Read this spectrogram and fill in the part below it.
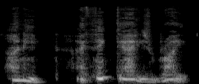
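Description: Guy doing a worried protective mom in an audiobook, soft and husky, placating. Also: mid-range voice, sing-song, a little slow, pitched above the performer's own voice, heavily acted. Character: protective, soothing, defensive mother of a schoolboy.

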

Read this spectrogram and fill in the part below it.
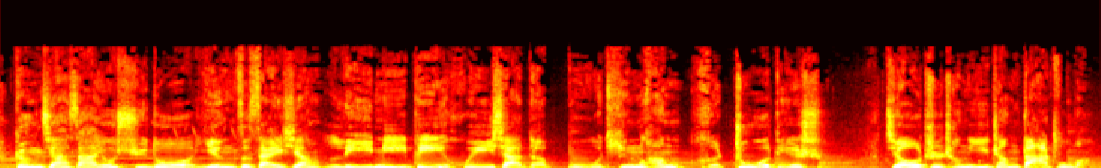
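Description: A man narrating a martial-arts novel as a dramatic audiobook, with a measured, expressive storyteller's delivery. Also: a little high. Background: background music.

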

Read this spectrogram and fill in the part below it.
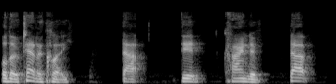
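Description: Male podcast guest, lots of vocal fry, informal and conversational. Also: medium pitch, normal speed, bright, forceful tone. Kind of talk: casual chat.

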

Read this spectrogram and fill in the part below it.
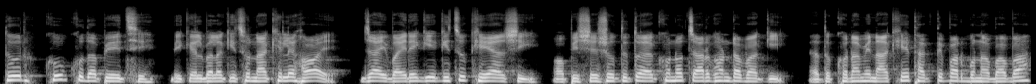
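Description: A man's voice: on the high side, a little fast, lightly acted. A man voicing a kind, educated office worker in a cartoon, speaking courteously and helpfully. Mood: hungry, casual. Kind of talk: animated cartoon dialogue.

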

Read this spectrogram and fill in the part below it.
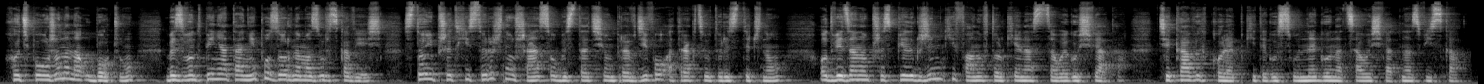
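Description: A woman reading a scripted educational history narration in a measured, articulate storytelling manner. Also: on the low side, steady tone, reverberant. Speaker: podcast narrator.

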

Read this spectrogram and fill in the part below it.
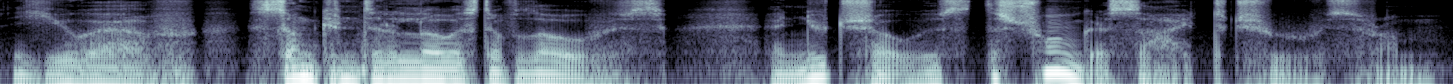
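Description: A deep, husky demon lord, acted by a man, speaks slowly and closely in an ASMR roleplay. He is cold, menacing and commanding, often sinking into breathy murmurs as he looks down on his listener. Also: animated, no room sound, full character voice. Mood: menacing, domineering. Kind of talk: ASMR audio roleplay monologue.

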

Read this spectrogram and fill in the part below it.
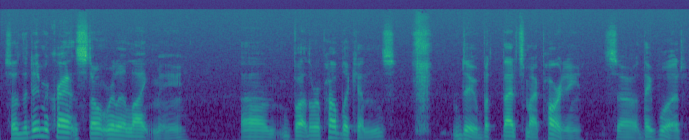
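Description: A man's voice: lowish voice, big pitch swings, measured pace, mellow. A young man hosting a gaming channel, talking casually over a game. He has a cold and the sniffles, and he rambles with many ums and small chuckles. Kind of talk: casual let's-play commentary.

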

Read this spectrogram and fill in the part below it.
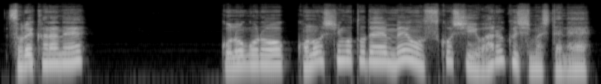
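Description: A man's voice: sits high, animated, slow, darkish tone, no room sound, clean studio sound, voice pushed up. Man acting a meekly pleading, wily convict. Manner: polite, wheedling, plaintive.

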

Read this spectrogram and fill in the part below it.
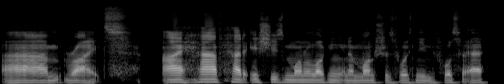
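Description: A man's voice: low-pitched, fairly even intonation, normal speed, clear, resonant tone, no room sound, studio quality. A British man giving an informal voice acting lesson and answering questions, often restarting his sentences and stressing key points. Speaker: voice actor giving a workshop. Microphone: close mic on an online voice chat.

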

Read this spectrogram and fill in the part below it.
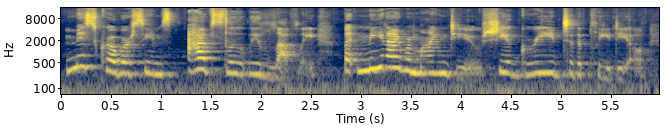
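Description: A woman plays a haughty scientist from an audio drama, mock-polite and quietly menacing. The voice sits fairly high and is theatrical, with clear room echo and faint noise behind it. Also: lively intonation, normal speed. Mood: coolly menacing. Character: haughty, smoothly menacing scientist in charge of experiments.

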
